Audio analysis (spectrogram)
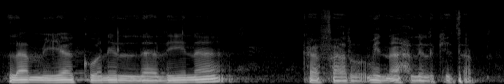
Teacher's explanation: Lam yakun ada huruf nun yang mati, terus huruf selanjutnya juga mati. Maka nunnya yang tadinya disukun menjadi dikasrah, lam yakunil ladzina kafaru min ahlil kitab.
